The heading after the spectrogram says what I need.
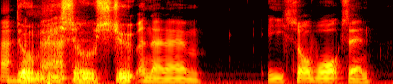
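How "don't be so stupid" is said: gravelly, rough hero-style voice, louder. Retelling a film scene after being asked to do the voice: gravelly Raiden voice. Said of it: "It's a bit Batman-y".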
